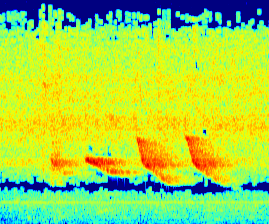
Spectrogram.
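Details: Rufous-collared sparrow singing to a female. Two thin steady whistled notes are followed by two bright, sweeping downward slurs over a hissy background with a low steady hum.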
